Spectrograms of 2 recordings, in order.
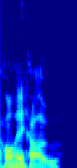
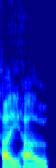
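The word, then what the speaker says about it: heigh-ho: But I've always wondered whether the lyricist was bothered by the fact that the singers are pronouncing it hi-ho. Whether he meant it to be pronounced hey-ho when he wrote it.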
